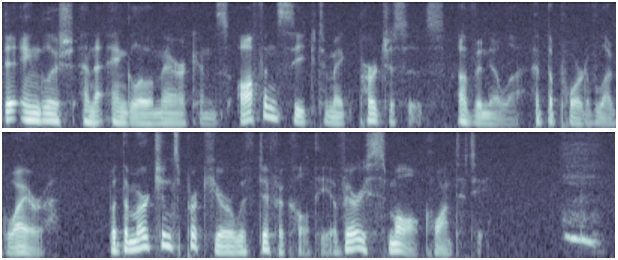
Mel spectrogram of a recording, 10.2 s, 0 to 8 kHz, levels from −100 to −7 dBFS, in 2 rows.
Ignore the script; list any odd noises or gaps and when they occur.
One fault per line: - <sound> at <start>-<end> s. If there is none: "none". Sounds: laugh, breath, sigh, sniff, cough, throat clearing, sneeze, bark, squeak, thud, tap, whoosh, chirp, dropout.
- sniff at 9.8-10.2 s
